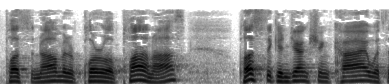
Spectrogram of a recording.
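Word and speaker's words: planos (πλάνος): And then we have the adjective planos. Looks like that in the Greek, that's P-L-A-N-O-S, planos.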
